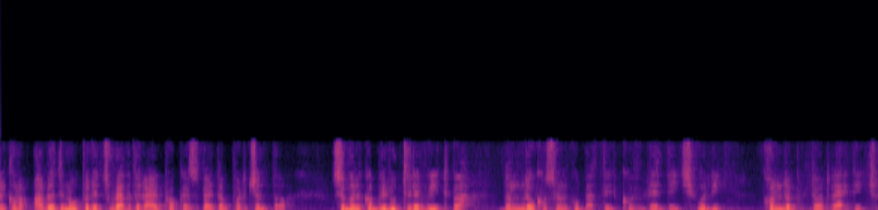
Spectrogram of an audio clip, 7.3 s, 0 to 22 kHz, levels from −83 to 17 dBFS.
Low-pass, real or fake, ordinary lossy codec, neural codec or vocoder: 7.2 kHz; fake; none; codec, 16 kHz in and 24 kHz out, 0.6 kbps, FocalCodec, streaming, 4096 codes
